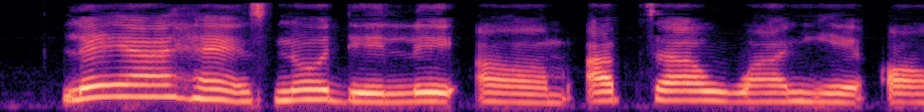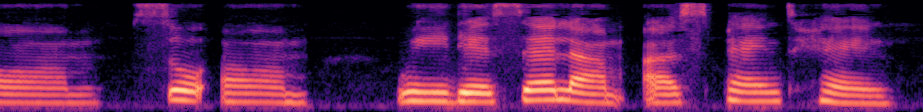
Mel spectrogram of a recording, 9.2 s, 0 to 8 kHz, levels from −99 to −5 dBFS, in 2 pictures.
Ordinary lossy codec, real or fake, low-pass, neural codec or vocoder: MP3, 48 kbps; fake; 7.2 kHz; codec, 24 kHz, 6 kbps, HILCodec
